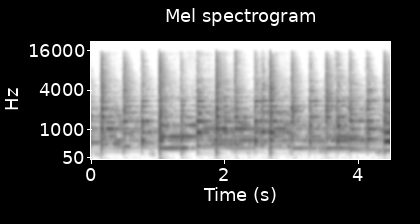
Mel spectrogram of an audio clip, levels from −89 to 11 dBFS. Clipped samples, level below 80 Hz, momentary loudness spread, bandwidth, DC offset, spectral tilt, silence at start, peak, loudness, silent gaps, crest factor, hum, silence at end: under 0.1%; -74 dBFS; 6 LU; 16.5 kHz; under 0.1%; 1.5 dB/octave; 0 s; 0 dBFS; -24 LUFS; none; 24 dB; none; 0 s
